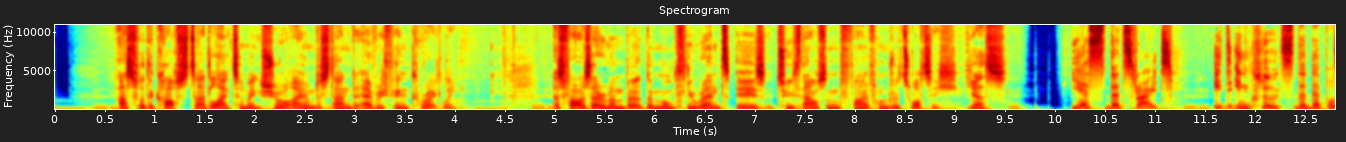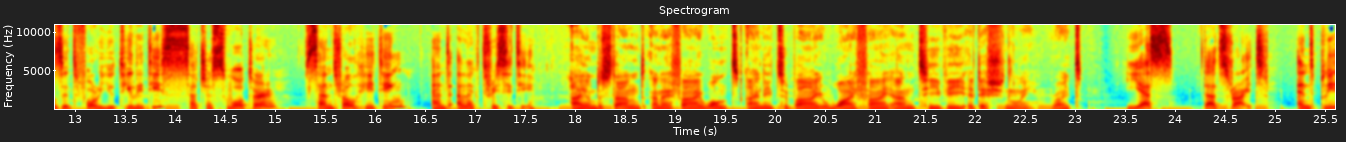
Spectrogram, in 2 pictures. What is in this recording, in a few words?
Dialog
